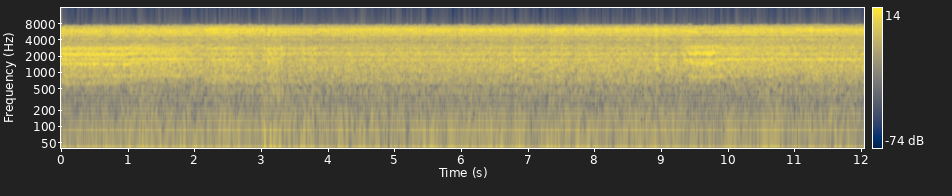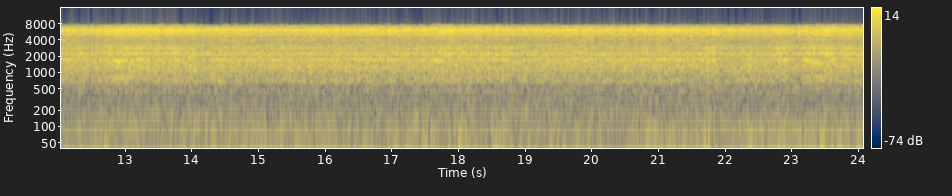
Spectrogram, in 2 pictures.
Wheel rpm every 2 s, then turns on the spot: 220, 230, 230, 240, 230, 230, 230, 230, 230, 230, 230, 230.
none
